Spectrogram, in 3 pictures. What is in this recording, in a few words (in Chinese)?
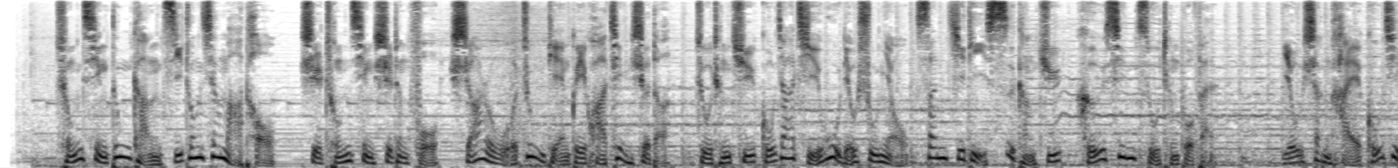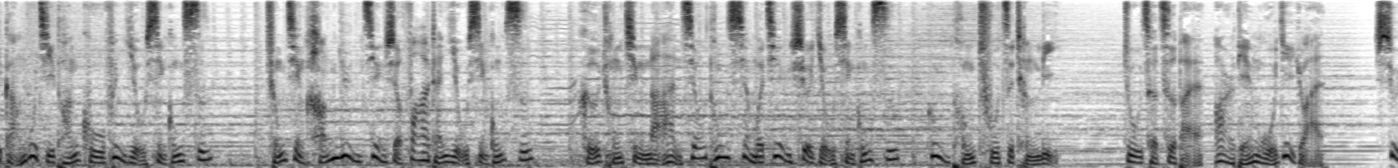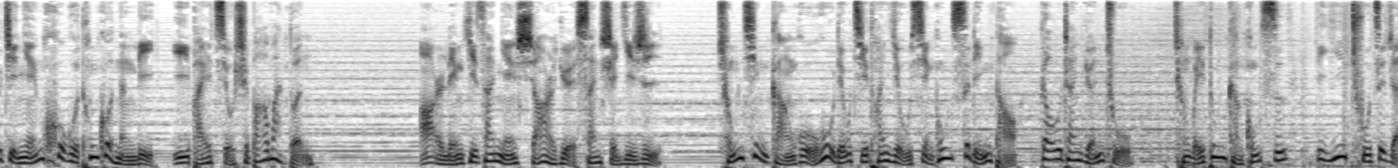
男 介绍 微纪录片 物流录音, 配音案例; 蝶变十二五东港微纪录片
